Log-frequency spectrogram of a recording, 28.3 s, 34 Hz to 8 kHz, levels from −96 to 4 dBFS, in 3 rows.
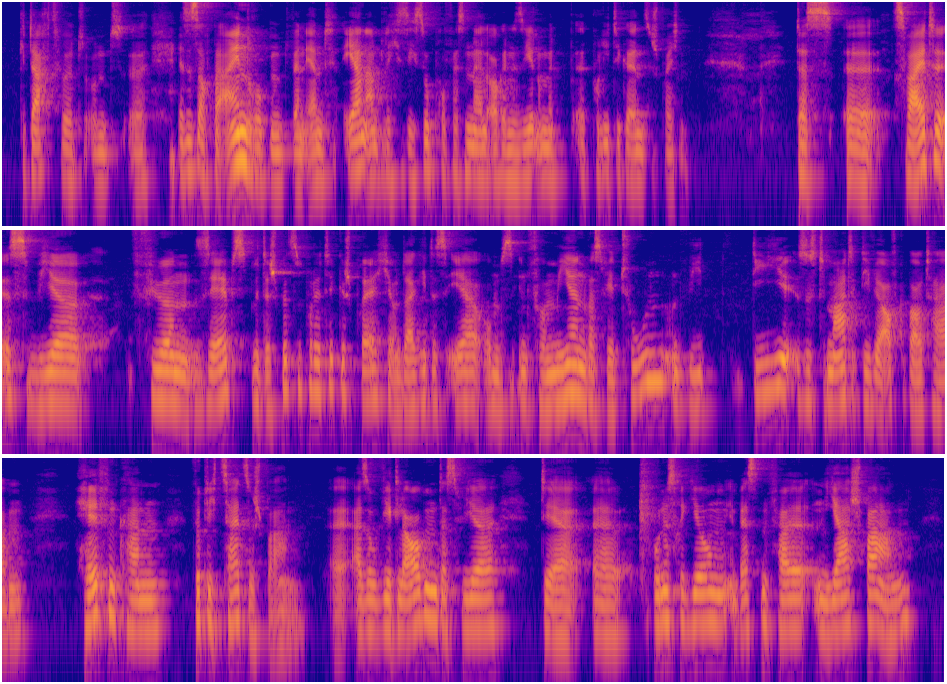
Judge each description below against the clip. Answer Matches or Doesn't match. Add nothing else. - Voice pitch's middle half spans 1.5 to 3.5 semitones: Doesn't match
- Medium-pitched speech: Doesn't match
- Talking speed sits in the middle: Matches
